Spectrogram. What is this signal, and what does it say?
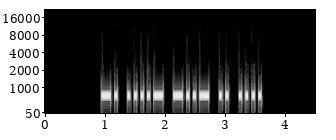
Morse code, heard as a keyed tone, about 21 wpm, 700 Hz. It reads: N4XIH
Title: USA Call Signs - 5 Characters - Repeated 2x - 22wpm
